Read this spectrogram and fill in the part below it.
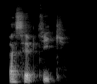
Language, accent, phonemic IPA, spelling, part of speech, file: French, France, /a.sɛp.tik/, aseptique, adjective, LL-Q150 (fra)-aseptique.wav
- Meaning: aseptic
